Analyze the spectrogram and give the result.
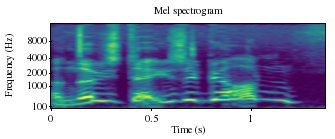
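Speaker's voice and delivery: very high, mocking, taunting tone.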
